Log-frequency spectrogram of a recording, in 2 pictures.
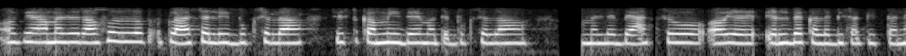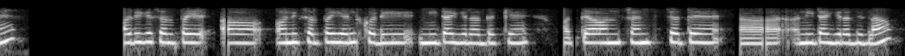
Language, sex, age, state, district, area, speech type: Kannada, female, 18-30, Karnataka, Davanagere, rural, conversation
